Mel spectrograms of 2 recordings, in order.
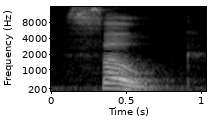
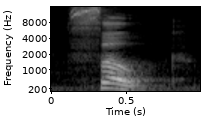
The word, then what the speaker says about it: folk: and words in which the L is not pronounced calf calf chalk Chuck should should half-half talk talk folk folk pong pong wood wood salmon salmon in British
